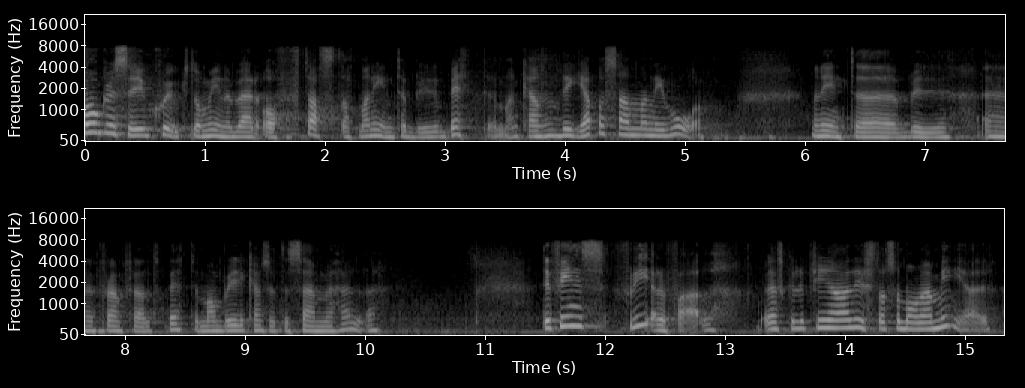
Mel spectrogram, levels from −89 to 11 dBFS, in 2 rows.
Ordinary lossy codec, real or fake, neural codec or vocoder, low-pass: none; fake; codec, 16 kHz, 0.9 kbps, LongCat-Audio-Codec; none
